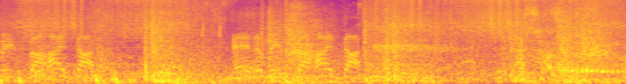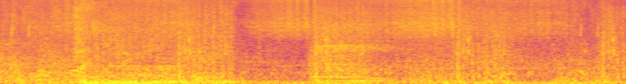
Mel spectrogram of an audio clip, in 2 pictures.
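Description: Video game weapons fire with sharp electronic blasts.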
